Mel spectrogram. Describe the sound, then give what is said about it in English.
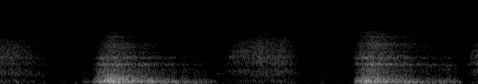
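Deep cyclical breathing in and out through the mouth, with no pauses between breaths. Heavy, rushing breaths alternate with softer ones in a steady rhythm, each lasting about a second. “you breathe deeply into your body, through your mouth, let it out fully, and then keep doing it. You don't pause. It's a cyclical breath”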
